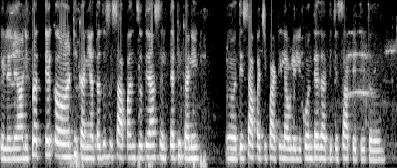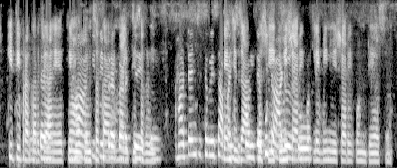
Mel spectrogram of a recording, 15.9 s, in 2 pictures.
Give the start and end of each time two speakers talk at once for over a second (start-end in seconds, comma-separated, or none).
9.4-11.0, 12.4-14.1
